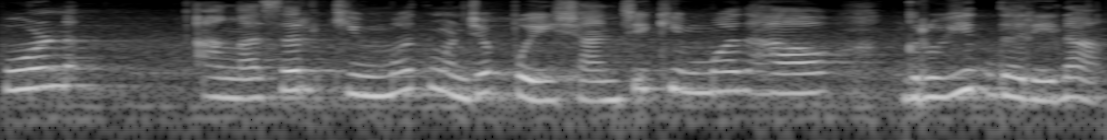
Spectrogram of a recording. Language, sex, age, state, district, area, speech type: Goan Konkani, female, 18-30, Goa, Bardez, urban, spontaneous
